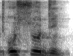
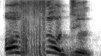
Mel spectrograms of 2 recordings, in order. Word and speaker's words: Osodin: Oshodin is a Yoruba pronunciation of Edo word. It's Osodin. Don't call it Osodin. The Yoruba now pronounce it as Oshodin because there is no H in it. But people are now using H to spell it. It is called Osodin.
